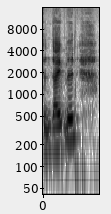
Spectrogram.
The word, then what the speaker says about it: indictment: it kind of looks like IND but it's pronounced indictment by a grand jury this is usually used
